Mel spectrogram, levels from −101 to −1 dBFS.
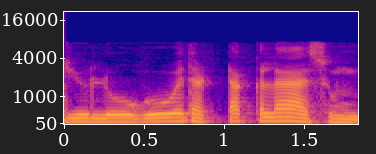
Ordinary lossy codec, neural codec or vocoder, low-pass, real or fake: none; none; 7.2 kHz; real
